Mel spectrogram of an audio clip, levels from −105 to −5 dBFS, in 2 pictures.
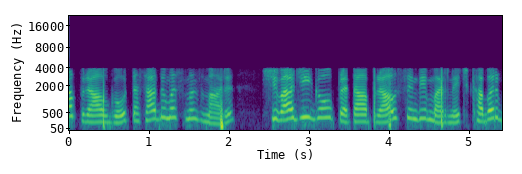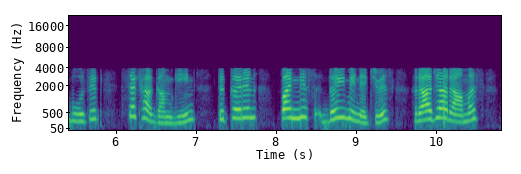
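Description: Speech runs the whole way through the iLBC codec at 15.2 kbps with 20 ms frames. Nothing above 4 kHz survives, and the voice has a rough, slightly synthetic grain. That grain sets it apart from a simple low-pass filter, because each frame's excitation is coded on its own. Loud pops land at 0.43–0.46 s, 1.90–1.93 s, 4.66–4.69 s (just before "خبر بوٗزِتھ سٮ۪ٹھاہ غمگیٖن") and 10.10–10.13 s. A double pop spans 3.82–4.03 s, right after "شیواجی گوٚو". They peak roughly 15 to 25 dB above the speech, likely from a voltage step such as a plug, switch or static discharge. Unlike dropouts or clipping, the speech carries on unbroken beneath each pop.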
